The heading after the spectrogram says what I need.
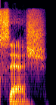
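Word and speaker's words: seiche: There's also something called a sich, pronounced sesh.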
